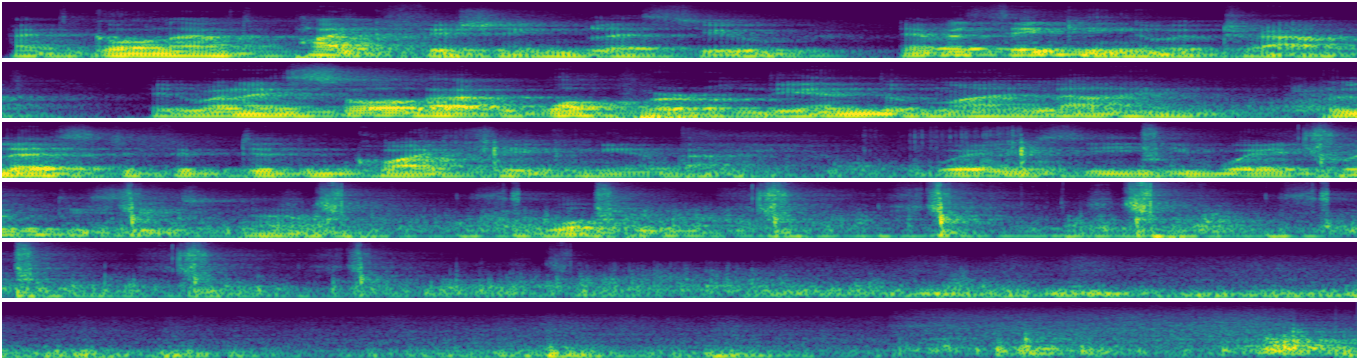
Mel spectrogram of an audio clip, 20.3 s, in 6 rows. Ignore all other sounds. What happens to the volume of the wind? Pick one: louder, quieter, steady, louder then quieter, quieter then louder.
louder.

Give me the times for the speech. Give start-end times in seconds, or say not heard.
0.0-12.1.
